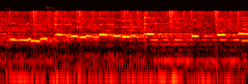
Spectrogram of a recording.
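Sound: person whistling a melody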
